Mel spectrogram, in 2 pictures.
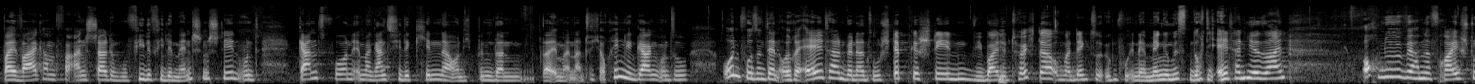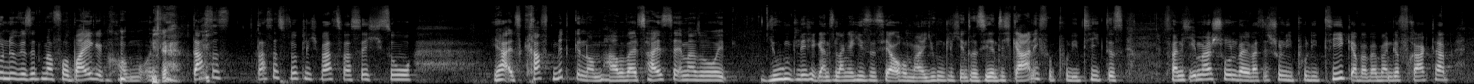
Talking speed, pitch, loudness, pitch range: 235 wpm, 220 Hz, -21 LUFS, 195-260 Hz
